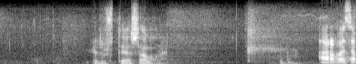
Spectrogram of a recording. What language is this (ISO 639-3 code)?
fin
